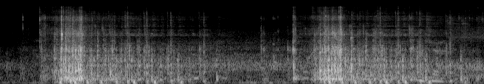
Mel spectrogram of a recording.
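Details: Mower that would not start until its clogged air passage was cleared. It now starts right up, catches and settles into a quick, even putter with two short throttle surges, running fine.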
